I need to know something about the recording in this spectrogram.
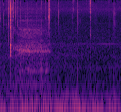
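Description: A few sharp clicks of computer keys being pressed, the loudest a fraction of a second in, over a faint steady low hum.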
